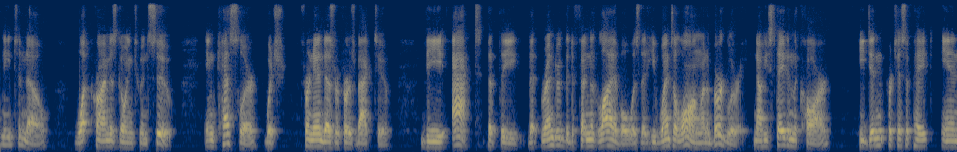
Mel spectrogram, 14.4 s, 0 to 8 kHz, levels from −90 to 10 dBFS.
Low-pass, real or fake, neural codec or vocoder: 7.2 kHz; real; none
